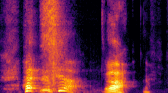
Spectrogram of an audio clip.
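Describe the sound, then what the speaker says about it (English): A loud, close sneeze with a gasping build-up, then a second sneeze and a couple of small sniffs. "I'm going to sneeze."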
